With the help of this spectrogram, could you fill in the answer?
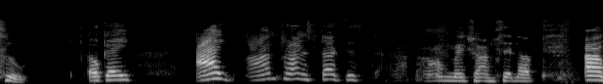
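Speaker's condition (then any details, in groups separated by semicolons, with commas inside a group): Cerebral palsy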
